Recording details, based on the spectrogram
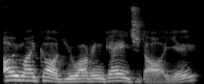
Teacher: double positives with a rising intonation exist and they used to convey extra surprise excitement and interest regarding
